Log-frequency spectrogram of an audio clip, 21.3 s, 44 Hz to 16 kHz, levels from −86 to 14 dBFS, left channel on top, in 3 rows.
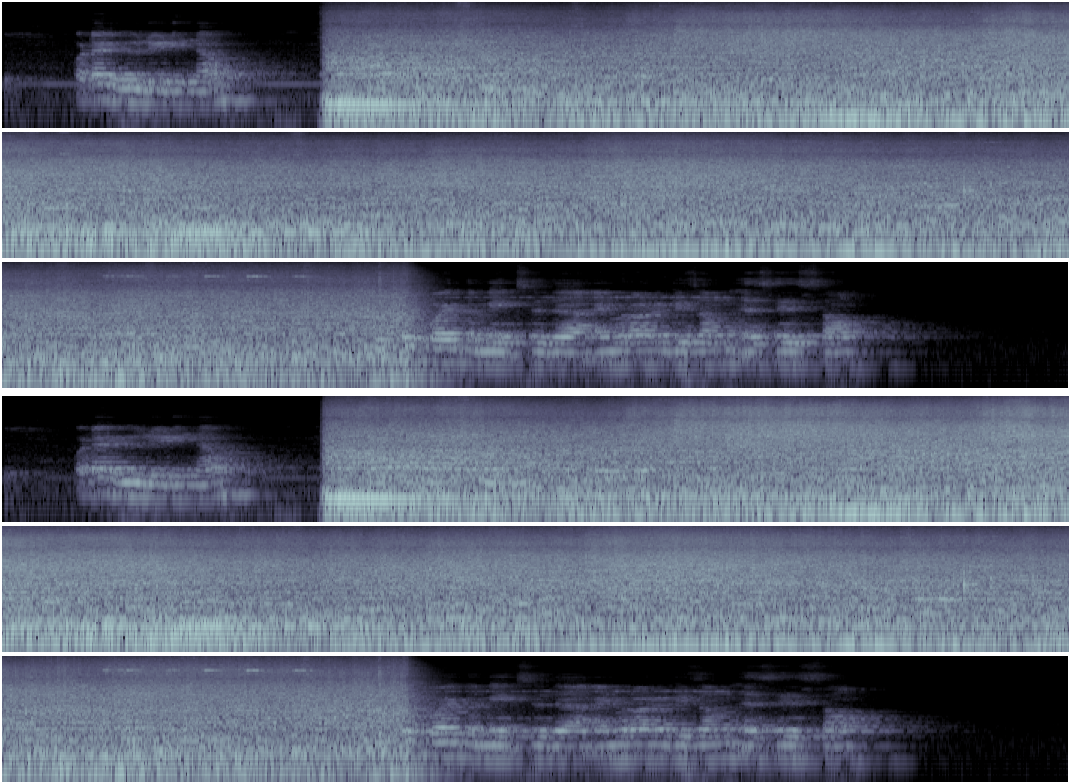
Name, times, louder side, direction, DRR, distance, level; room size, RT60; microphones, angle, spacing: voice 1, 0.5-1.5 16.7-19.9, left 1 dB, 40° left, -2 dB, 1.4 m, -32 dB
sound 1, 2.1-9.5, left 2 dB, 70° left, 1.6 m, -33 dB
sound 2, 2.1-16.9, right 2 dB, 20° right, 0.7 m, -20 dB
voice 2, 2.4-9.3 9.9-15.4, right 2 dB, ahead, -3 dB, 1.5 m, -34 dB
9.9 x 6.6 x 2.5 m, 1.0 s
head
